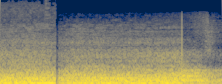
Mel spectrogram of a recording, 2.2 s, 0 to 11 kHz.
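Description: Cabin drone of a Suzuki S-Presso's small three-cylinder engine and road noise while cruising steadily at about 67 km/h with the revs kept low. There is a brief dip about half a second in and a single click near the end.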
